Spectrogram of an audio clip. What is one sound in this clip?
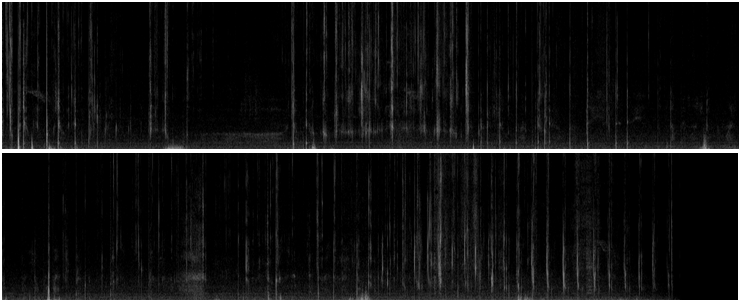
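A person makes wet mouth clicks and smacks very close to a microphone.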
